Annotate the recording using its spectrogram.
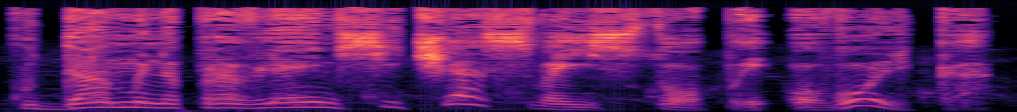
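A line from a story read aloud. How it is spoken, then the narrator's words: Whiny old man's question. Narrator (Russian): плаксивым голосом спросил старик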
